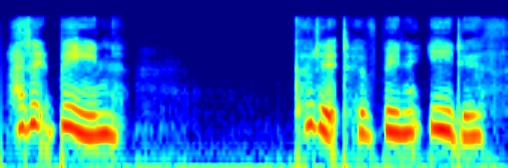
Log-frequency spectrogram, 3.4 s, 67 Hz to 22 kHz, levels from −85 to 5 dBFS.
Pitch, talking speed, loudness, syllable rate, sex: 240 Hz, 125 wpm, -16 LUFS, 4.5 syllables/s, female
